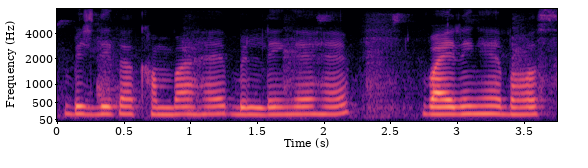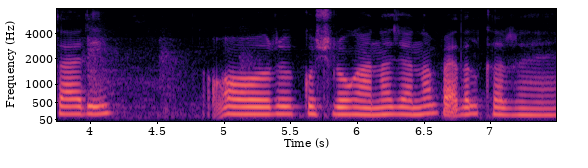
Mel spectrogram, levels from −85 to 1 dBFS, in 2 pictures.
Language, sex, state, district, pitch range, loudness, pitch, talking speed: Hindi, female, Bihar, Gopalganj, 190-200 Hz, -27 LUFS, 195 Hz, 150 wpm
